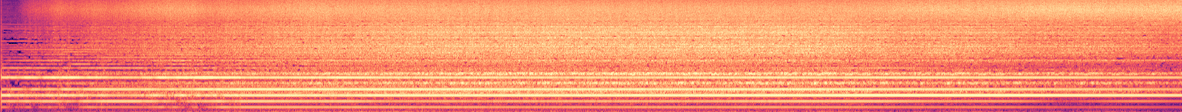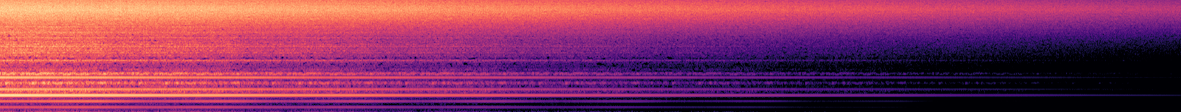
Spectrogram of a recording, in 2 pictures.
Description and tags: "Alone at Night" is a multisampled pad that you can load in your favorite sampler. This sound was created using both natural recordings and granular synthesis to create a deeply textured soundscape. Each file name includes the correct root note to use when imported into a sampler.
